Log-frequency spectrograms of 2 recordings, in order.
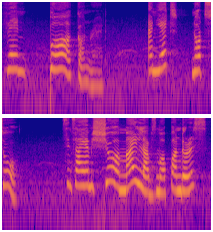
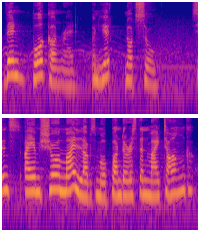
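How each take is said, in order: First: It is read in her normal voice. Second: It is read in a deepened voice.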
